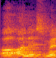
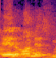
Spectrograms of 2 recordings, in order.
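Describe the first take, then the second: First: "a honest man" with a plain "a" before "honest", the wrong form; "a honest man", said as the mistake to avoid; wrong article. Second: "an honest man" with a silent h, said as "an anest man"; "an honest man", the h left silent and linked to "an"; correct article. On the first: Teacher warning students against saying "a honest man", a plain "a". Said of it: "नहीं बोलना क्योंकि यहाँ पर एच जो है वो silent है". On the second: Teacher showing students the right form, "an honest man" with no h sound. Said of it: "a honest man नहीं बोलना क्योंकि यहाँ पर एच जो है वो साइलेंट है".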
